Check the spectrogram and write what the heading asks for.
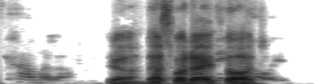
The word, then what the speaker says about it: Kamala: Her name is Kamala. It's Kamala Devi Harris. It's not Kamala or Kamala. Right. It's Kamala.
